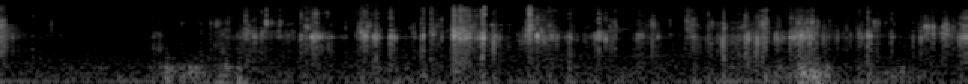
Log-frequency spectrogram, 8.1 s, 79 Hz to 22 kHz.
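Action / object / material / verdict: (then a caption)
shake / 3D printed plastic articulated toy / plastic / none. An orange and gold segmented 3D printed PLA articulated slug toy is held in the fingertips, dangled and flexed so its joints click. After a quiet start, dense bursts of small, bright, dry clicks and crinkly crackles come in irregular clusters, each click dying away almost instantly.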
